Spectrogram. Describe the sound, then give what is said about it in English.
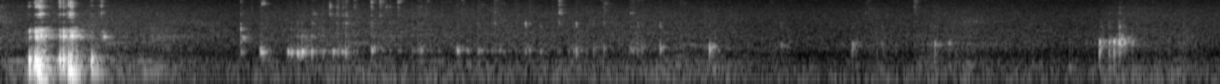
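A PB and Jelly beer glugs and splashes into a glass, starting with a loud gush, then settling into a soft fizzing trickle with scattered bubbly pops and one last splash near the end. “Let's see if I can get this pour right today.”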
